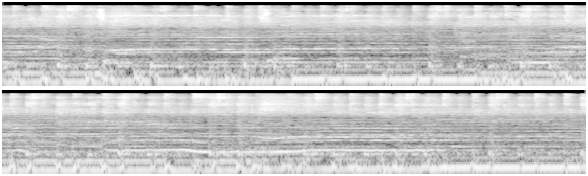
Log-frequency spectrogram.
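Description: Live rock band playing: electric guitar, bass guitar and drum kit with a male lead vocalist singing, the bass heavy and booming.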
